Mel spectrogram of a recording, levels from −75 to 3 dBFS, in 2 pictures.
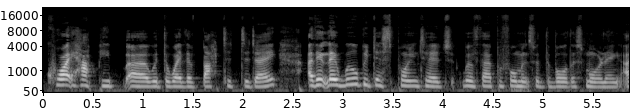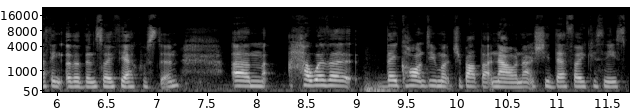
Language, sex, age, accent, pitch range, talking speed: English, female, 10-29, British, 190-215 Hz, 225 wpm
